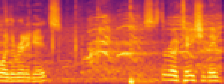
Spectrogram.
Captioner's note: ball thumping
